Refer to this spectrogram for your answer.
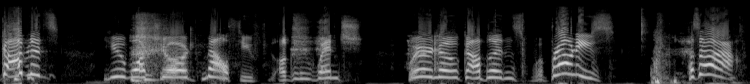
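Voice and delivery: high, loud indignant little fey; angry brownie shout. Acted. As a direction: shriek it like an insulted tiny creature. GM voices offended brownie.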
